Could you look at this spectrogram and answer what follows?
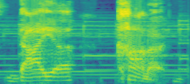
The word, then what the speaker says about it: Khanna: I think her name is pronounced Daya Khanna. Daya Khanna, K-H-A-N-N-A.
